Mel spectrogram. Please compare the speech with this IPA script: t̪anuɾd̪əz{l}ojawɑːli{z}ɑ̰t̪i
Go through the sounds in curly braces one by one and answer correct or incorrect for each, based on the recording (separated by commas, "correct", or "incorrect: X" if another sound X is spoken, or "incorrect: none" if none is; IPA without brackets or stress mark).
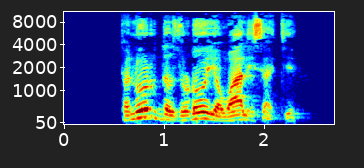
incorrect: ɽ, incorrect: s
